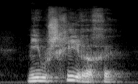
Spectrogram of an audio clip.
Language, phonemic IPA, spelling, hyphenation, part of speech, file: Dutch, /ˌniu̯ˈsxiː.rə.ɣə/, nieuwsgierige, nieuws‧gie‧ri‧ge, noun / adjective, Nl-nieuwsgierige.ogg
- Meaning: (noun) a curious person, a rubbernecker; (adjective) inflection of nieuwsgierig: 1. masculine/feminine singular attributive 2. definite neuter singular attributive 3. plural attributive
